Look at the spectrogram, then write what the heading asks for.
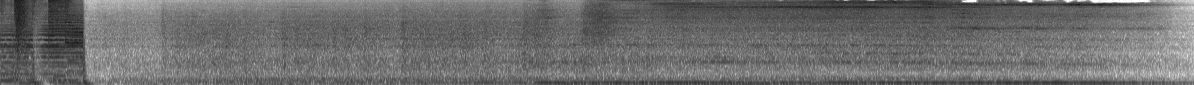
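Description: Music cuts off about a second in. A train then passes, a steady low drone with wheel-on-rail noise and a faint high wheel whine, growing louder about halfway through.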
